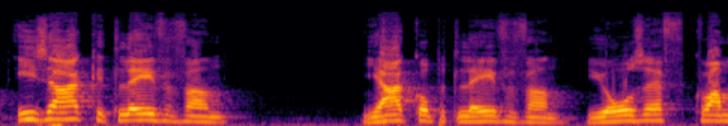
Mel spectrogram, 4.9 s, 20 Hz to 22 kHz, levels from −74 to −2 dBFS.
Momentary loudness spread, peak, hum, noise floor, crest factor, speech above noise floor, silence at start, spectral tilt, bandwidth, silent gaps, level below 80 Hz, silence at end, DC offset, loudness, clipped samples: 9 LU; -4 dBFS; none; -47 dBFS; 12 dB; 31 dB; 0.1 s; -5 dB/octave; 16 kHz; none; -40 dBFS; 0 s; under 0.1%; -17 LUFS; under 0.1%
